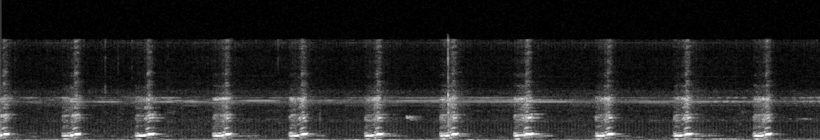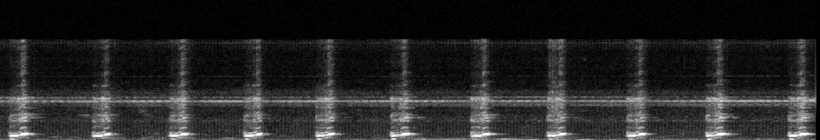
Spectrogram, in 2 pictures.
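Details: Male white-breasted waterhen lure call, with short hollow mid-pitched notes repeated steadily about twice per second across the whole stretch and a constant high electronic whine behind them.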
